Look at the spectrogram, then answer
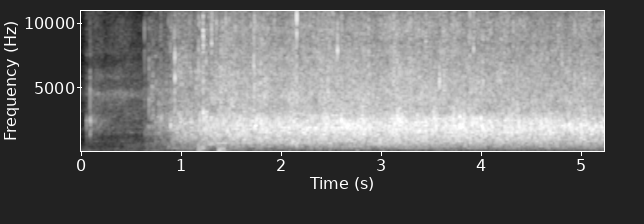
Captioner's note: audience applauding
